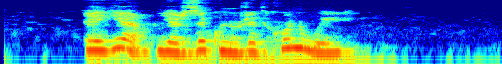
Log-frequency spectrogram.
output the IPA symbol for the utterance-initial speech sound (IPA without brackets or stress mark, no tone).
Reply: æ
